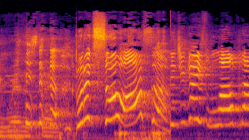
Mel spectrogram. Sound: laughter

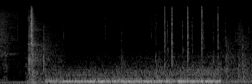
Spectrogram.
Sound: oven fan spins

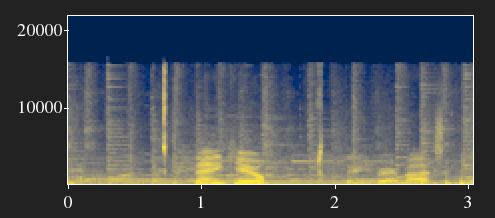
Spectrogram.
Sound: kissing

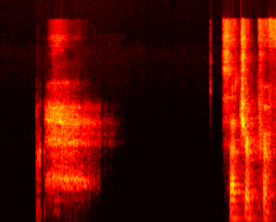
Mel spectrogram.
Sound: sighs

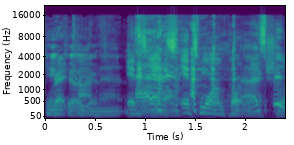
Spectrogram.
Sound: man laughing

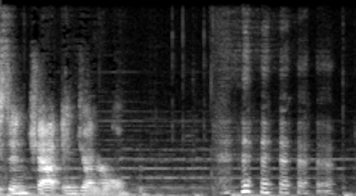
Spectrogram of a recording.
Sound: laughter

